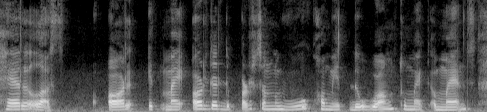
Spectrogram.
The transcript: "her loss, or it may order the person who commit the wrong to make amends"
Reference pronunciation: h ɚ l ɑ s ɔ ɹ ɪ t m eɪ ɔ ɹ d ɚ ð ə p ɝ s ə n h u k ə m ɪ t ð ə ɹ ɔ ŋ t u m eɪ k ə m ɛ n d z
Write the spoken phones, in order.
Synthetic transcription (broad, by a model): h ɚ l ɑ s ɔ ɹ ɪ t m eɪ ɔ ɹ d ɚ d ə p ɝ s ə n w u k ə m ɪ t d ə w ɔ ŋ t u m eɪ k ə m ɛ n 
